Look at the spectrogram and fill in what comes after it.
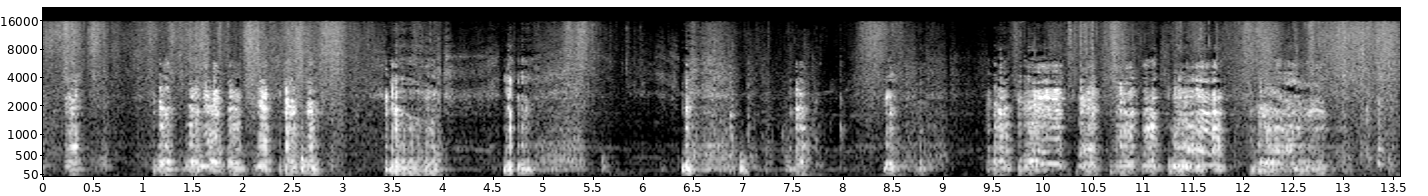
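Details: Pig in its sty making a long run of harsh grunts and snorts in clustered bursts, broken by short pauses, with sharper squealing calls near the end.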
